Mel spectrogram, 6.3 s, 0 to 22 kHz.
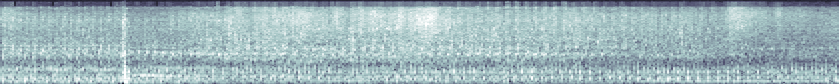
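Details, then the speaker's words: Suzuki 2.5 outboard on a boat after its carburettor was cleaned ultrasonically to fix long-standing idle problems, manoeuvring near jetties: chugging along at a steady, even idle with a soft regular beat and no stumbling or hunting, a normal idle. "as you can see here it's just chugging along nicely"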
